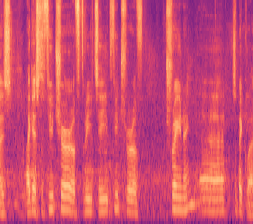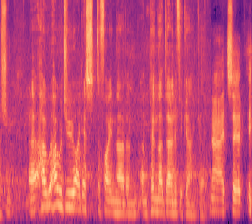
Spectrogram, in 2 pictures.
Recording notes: On the first day of the Offshore Europe Conference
